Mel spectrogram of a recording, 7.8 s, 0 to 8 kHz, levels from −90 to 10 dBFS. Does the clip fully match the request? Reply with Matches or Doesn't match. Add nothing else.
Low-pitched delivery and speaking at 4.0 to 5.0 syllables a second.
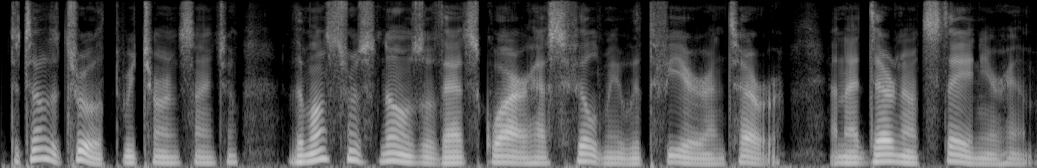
Matches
